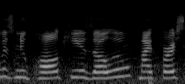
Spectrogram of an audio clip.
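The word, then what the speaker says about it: Nupol Kiazolu: years old with a 3.7 my name is nu Palkia Zulu my first name is spelled nu pol my last name is spelled ki a zo Lu I stepped on FDR at 9:00 a.m.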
